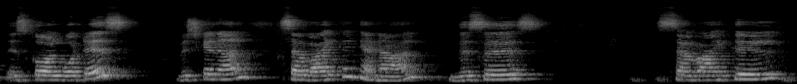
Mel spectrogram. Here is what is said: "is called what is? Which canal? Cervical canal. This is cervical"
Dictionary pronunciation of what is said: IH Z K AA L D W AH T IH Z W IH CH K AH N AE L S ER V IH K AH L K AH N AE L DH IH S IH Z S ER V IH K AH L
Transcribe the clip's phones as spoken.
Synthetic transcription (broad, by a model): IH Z K AA L D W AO T IH Z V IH SH K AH N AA L S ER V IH K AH L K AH N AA L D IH S IH Z S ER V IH K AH L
